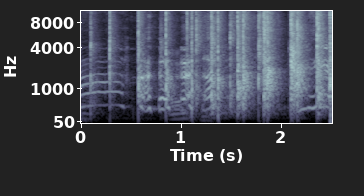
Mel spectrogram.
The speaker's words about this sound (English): It's all for you. Some claps?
